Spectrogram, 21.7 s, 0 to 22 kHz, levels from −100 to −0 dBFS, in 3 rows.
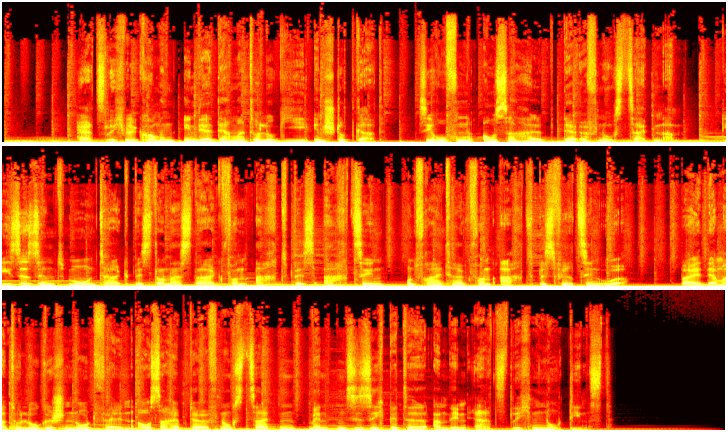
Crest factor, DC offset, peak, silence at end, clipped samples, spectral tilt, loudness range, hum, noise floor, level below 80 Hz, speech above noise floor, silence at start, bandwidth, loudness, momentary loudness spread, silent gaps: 12 dB; under 0.1%; 0 dBFS; 1.15 s; under 0.1%; -5.5 dB/octave; 2 LU; none; -54 dBFS; -24 dBFS; 42 dB; 0.05 s; over 20 kHz; -13 LUFS; 9 LU; none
